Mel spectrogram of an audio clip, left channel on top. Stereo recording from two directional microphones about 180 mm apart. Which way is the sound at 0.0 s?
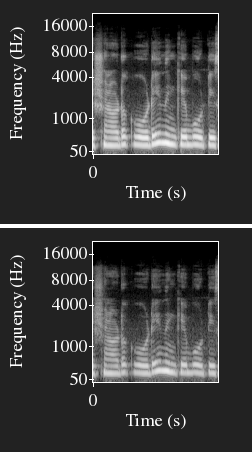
25° left (ahead or behind).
